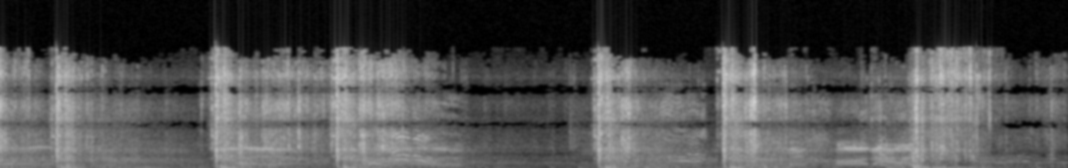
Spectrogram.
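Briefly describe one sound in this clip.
A pistol fires several loud, sharp shots.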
